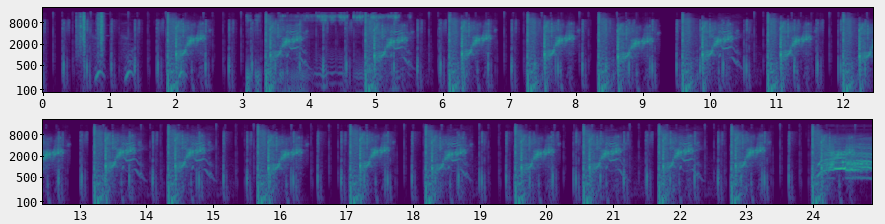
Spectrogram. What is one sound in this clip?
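A game launcher fires again and again with a sharp popping blast.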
